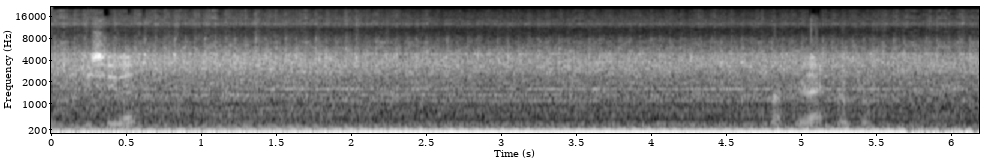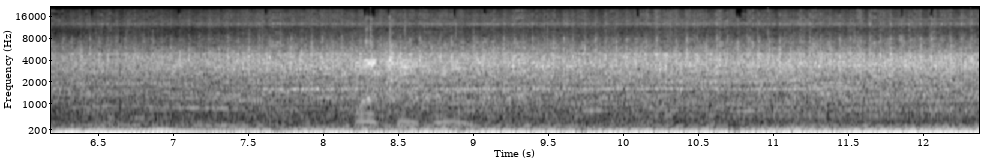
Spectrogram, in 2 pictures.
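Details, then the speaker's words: Engine after not running about two weeks, plugs and coils refitted: loud, deep idle with uneven beat and occasional stumble; misfire, suspected faulty injector, possibly a dead coil. "just running for a bit she doesn't sound happy hey what's going on baby listen to that bang bang bang"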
